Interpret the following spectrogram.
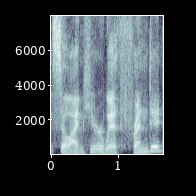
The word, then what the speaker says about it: Friended: All right, so I'm here with Friended. Is that how you pronounce it? Yeah, just like the Okay.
